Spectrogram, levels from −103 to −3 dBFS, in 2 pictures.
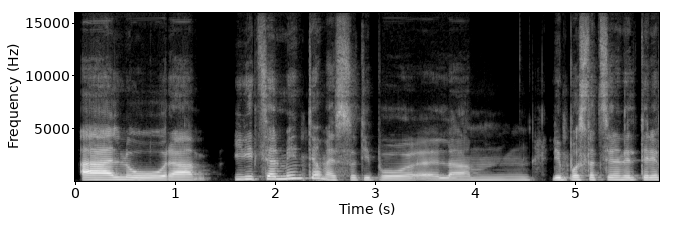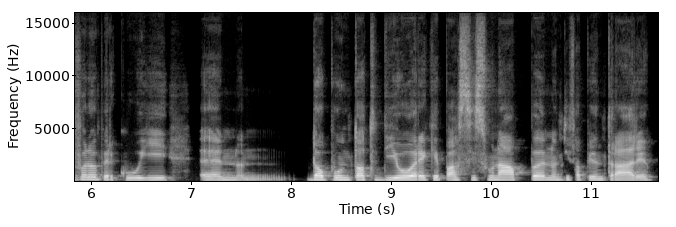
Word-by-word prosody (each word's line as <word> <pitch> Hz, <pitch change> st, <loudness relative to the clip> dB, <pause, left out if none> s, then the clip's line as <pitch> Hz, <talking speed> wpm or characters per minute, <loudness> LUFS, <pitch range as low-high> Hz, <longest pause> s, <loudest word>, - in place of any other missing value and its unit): Allora, 180 Hz, -3 st, +5 dB, 0.3 s
inizialmente 240 Hz, -, -1 dB
ho 155 Hz, -, -1 dB
messo 180 Hz, 0 st, -4 dB
tipo, 175 Hz, -1 st, -3 dB
uhm, 165 Hz, 0 st, -4 dB
la 165 Hz, -1 st, -3 dB
mhmm, 155 Hz, -1 st, -11 dB, 0.2 s
l'impostazione 185 Hz, +1 st, -1 dB
del 180 Hz, 0 st, -1 dB
telefono 190 Hz, +3 st, -1 dB
per 175 Hz, -3 st, -4 dB
cui, 170 Hz, +1 st, -3 dB, 0.2 s
uhm, 160 Hz, -1 st, -3 dB
non 210 Hz, +5 st, -10 dB, 0.3 s
dopo 180 Hz, 0 st, +2 dB
un 175 Hz, -1 st, 0 dB
tot 180 Hz, 0 st, +1 dB
di 170 Hz, +1 st, -1 dB
ore 175 Hz, 0 st, +5 dB
che 170 Hz, -1 st, -3 dB
passi 170 Hz, +1 st, -1 dB
su 175 Hz, -, -5 dB
un'app, 170 Hz, -1 st, +1 dB
non 170 Hz, -1 st, +1 dB
ti 165 Hz, +1 st, -8 dB
fa 155 Hz, 0 st, -6 dB
più 155 Hz, 0 st, -5 dB
entrare. 145 Hz, 0 st, -1 dB
175 Hz, 150 wpm, -23 LUFS, 165-185 Hz, 0.3 s, Allora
